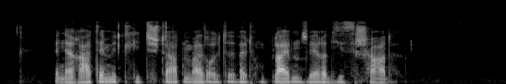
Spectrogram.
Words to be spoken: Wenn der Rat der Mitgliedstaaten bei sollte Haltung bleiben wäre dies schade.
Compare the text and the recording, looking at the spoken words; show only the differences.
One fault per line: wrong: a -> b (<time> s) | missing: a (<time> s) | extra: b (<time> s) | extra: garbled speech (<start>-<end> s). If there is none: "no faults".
no faults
